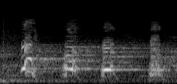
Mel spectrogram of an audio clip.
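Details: Border Collie, an agility champion, barking excitedly on the start line just before running an agility course at Crufts 2019; four short, sharp barks about every 0.4 seconds over a steady arena hum.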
